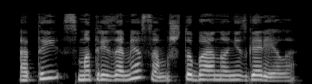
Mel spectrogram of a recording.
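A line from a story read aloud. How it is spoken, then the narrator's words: Grumble. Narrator (Russian): проворчал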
